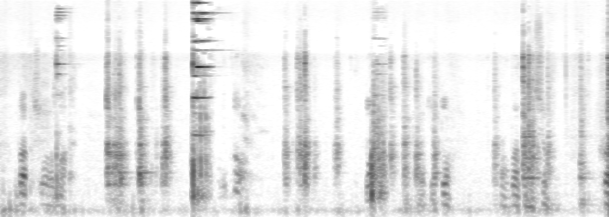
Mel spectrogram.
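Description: A metal hand tool clinking against the bolts of a petrol generator's steel frame as they are retightened, with one sharp metallic clink about two seconds in.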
